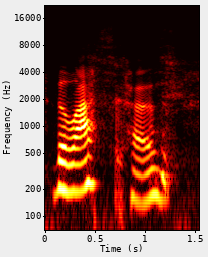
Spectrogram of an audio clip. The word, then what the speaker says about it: Velázquez: Velázquez, or as the Habsburgs would have pronounced his name, Velázquez.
